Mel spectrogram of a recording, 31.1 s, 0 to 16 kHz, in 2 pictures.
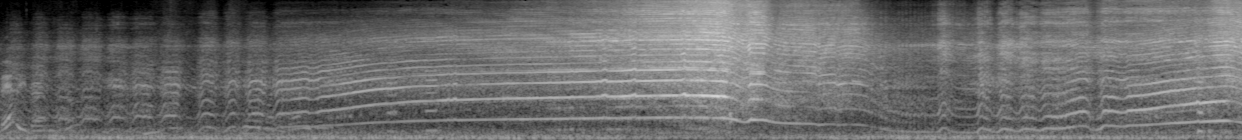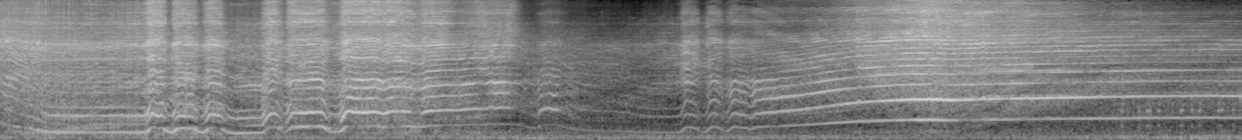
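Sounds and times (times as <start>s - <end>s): rc car engine whining: 0.0s - 31.0s.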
